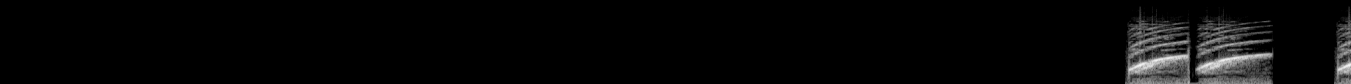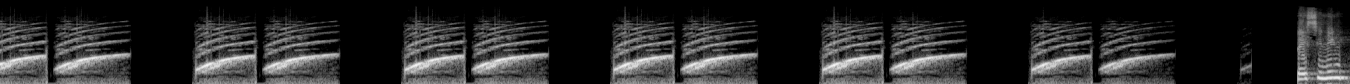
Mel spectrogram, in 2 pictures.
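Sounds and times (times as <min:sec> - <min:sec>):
electronic siren-like alarm: 0:11.3 - 0:12.8, 0:13.4 - 0:14.8, 0:15.4 - 0:17.0, 0:17.6 - 0:19.0, 0:19.6 - 0:21.1, 0:21.7 - 0:23.2, 0:23.8 - 0:25.3.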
